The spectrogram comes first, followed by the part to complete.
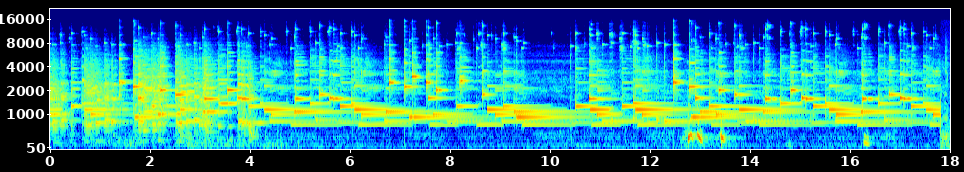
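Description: Wooden carousel music box playing a tinkling melody of quick, sharply plucked high notes that ring briefly and overlap.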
